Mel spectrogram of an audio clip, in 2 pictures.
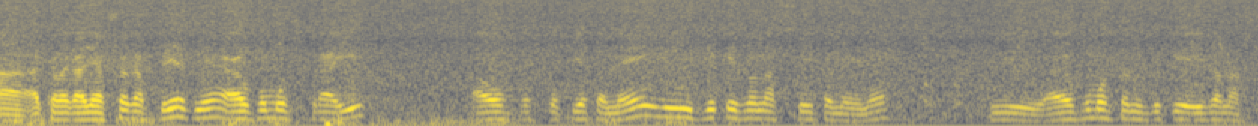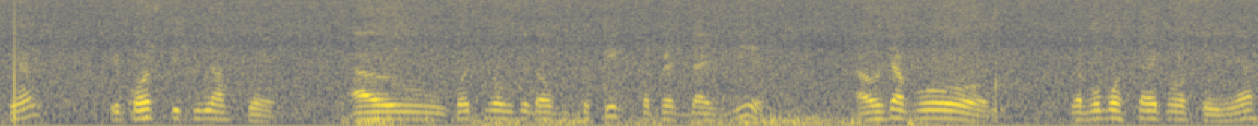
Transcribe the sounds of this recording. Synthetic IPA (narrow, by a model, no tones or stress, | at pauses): aa̰kɛlɐɡalĩɐʃɔɡɐfpɾet̪ʊnɛaewvowmoʃt̪ɾaai | apɔskopiɐt̪ɐ̃mbẽj̃ɪʊ̃d͡ʒiɐkɪelɪzvɐ̃w̃naseɾt̪ɐ̃mbẽj̃nɛ | ɪajewvowmoʃt̪ɾaɾʊ̃d͡ʒiɐkɪelzʒanasiɐ̃ | ɪkõt̪kɪkinaseɾ | aewkwɐ̃d̪ʊt͡ʃivɐ̃d͡ʒid̪aʊ̃biskopikkõpɾɛt̪ʊd̪ɛzd͡ʒiɐs | aewʒavo | ʒavowmoʃt̪ɾaipɾɐvoseznɛ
